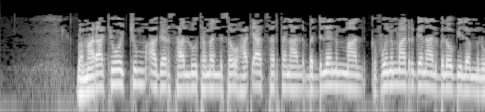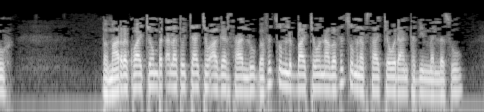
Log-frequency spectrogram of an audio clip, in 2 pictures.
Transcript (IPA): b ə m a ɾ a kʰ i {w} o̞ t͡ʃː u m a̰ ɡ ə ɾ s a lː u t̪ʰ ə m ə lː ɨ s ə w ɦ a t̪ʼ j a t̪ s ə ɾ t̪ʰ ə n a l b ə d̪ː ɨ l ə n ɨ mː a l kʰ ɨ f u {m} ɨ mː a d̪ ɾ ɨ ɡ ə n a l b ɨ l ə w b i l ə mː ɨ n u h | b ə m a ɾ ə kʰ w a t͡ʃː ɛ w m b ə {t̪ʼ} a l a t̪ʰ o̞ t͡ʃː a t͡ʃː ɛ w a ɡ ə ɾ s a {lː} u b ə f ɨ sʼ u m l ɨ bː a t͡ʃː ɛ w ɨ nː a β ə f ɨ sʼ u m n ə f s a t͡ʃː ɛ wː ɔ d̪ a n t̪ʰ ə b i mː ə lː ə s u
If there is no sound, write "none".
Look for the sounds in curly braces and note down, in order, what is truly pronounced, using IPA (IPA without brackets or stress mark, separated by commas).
w, n, t̪ʼ, lː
